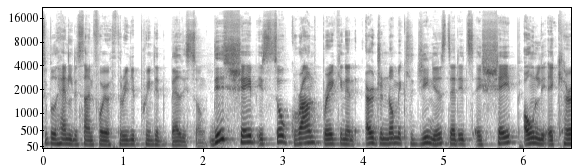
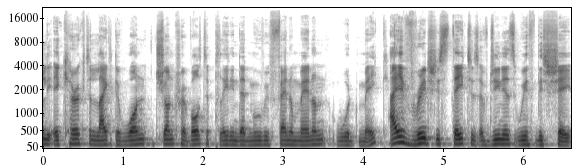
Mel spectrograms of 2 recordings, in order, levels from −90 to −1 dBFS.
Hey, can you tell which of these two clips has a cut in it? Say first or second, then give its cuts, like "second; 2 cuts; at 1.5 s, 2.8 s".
first; 1 cut; at 1.9 s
